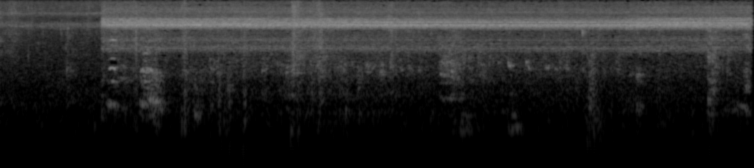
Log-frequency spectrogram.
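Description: A concrete block knocks and scrapes as it is set into wet cement.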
